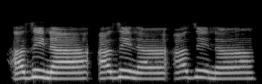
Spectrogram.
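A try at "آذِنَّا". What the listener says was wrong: আদিনা, নুনে টান হয়ে যাচ্ছে একটু, আদিনা, আদিনা।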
